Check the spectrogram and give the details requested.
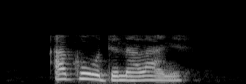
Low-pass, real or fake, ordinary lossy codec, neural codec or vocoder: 7.2 kHz; real; AAC, 16 kbps; none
